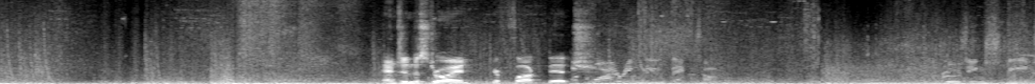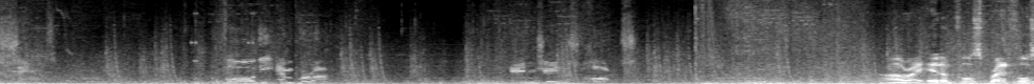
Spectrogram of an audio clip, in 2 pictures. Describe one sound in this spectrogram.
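Spaceship weapons fire and explosions rumble throughout a battle.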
